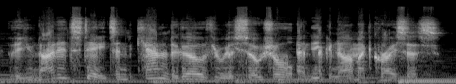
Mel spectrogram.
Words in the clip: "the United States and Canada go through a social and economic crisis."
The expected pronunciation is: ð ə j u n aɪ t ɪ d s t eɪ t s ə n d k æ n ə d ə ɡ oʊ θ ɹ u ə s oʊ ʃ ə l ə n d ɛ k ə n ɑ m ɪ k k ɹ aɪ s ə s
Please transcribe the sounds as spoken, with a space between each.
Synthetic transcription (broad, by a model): ð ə j u n aɪ t ɪ d s t eɪ t s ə n k æ n ə d ə ɡ oʊ θ ɹ u ə s oʊ ʃ l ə n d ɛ k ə n ɑ m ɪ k k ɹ aɪ s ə s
